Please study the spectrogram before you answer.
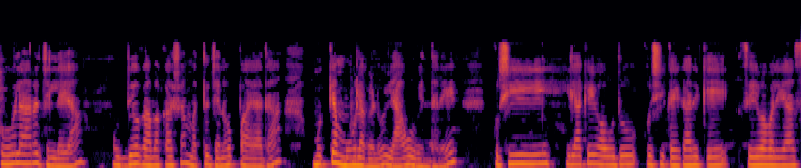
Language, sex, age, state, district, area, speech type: Kannada, female, 30-45, Karnataka, Kolar, urban, spontaneous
